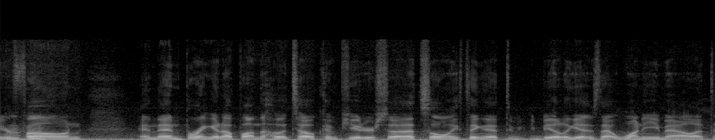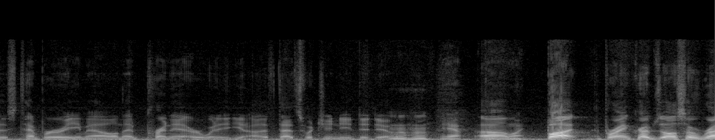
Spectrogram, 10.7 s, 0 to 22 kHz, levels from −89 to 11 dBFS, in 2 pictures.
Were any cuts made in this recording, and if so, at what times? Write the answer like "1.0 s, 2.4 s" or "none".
8.6 s, 9.8 s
